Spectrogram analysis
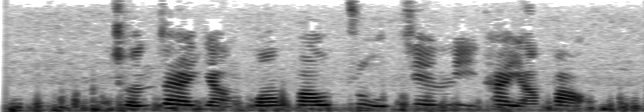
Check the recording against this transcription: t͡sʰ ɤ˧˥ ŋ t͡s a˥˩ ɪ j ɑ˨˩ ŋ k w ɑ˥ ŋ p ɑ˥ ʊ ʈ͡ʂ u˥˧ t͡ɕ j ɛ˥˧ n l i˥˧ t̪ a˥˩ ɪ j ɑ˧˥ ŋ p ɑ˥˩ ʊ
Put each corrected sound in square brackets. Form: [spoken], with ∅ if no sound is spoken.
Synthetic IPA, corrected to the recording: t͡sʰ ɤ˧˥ ŋ t͡s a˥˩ ɪ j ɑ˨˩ ŋ k w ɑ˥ ŋ p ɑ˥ ʊ ʈ͡ʂ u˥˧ t͡ɕ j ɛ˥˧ n l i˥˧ [t̪ʰ] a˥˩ ɪ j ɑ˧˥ ŋ p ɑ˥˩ ʊ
